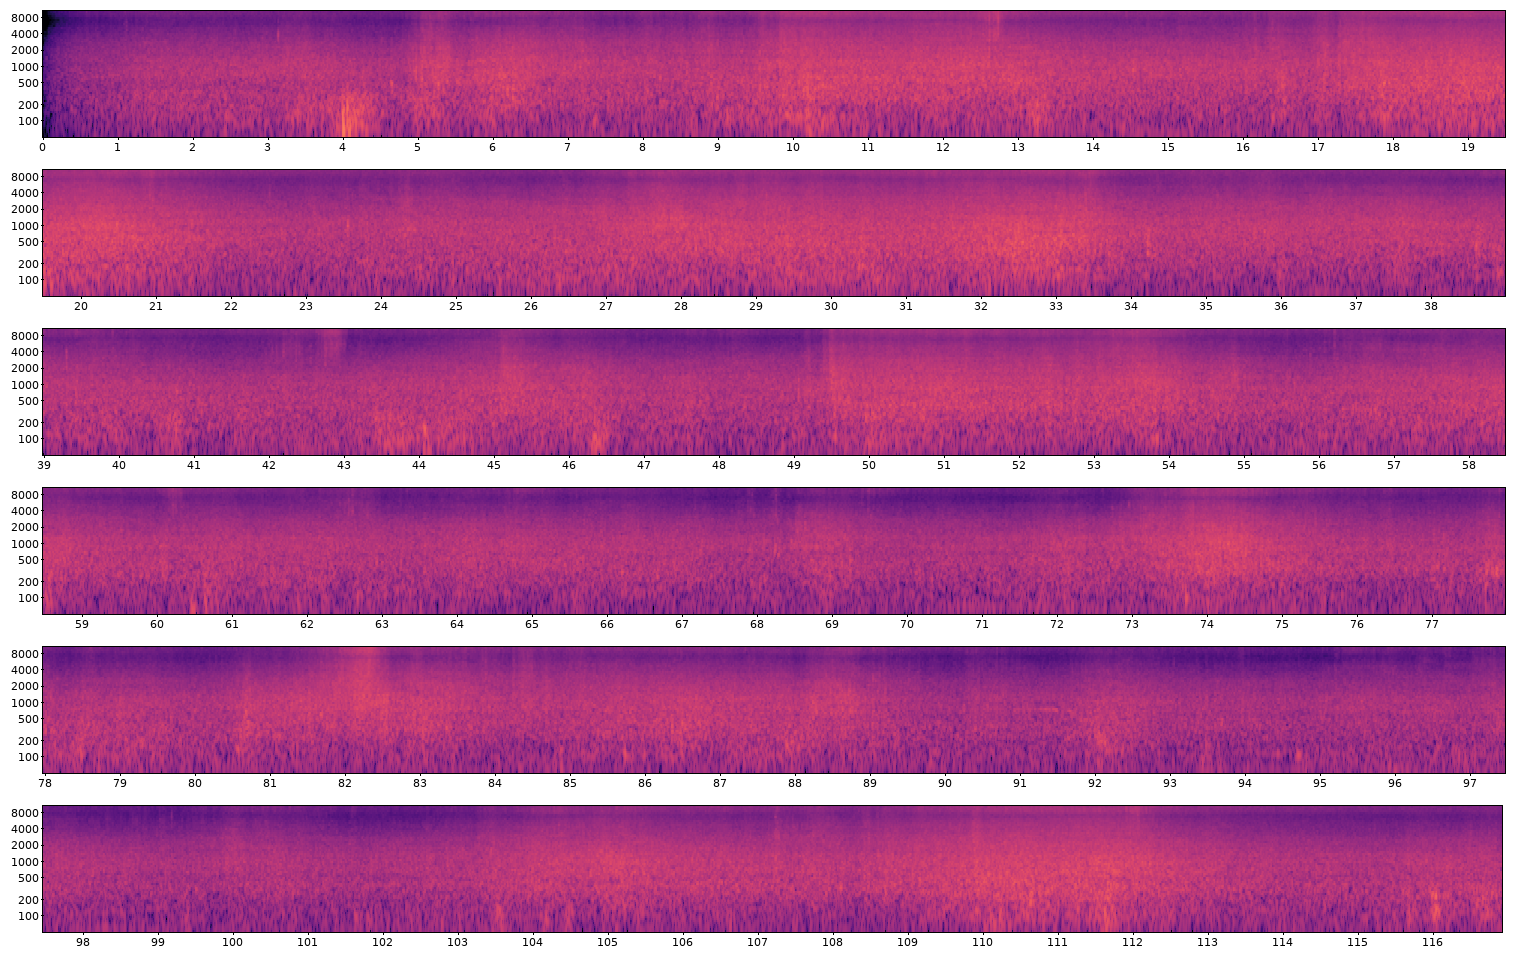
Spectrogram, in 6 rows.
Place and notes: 鳳坑漁港, Xinfeng Township - Seawater high tide time
Seawater high tide time, Small pier, The sea is slowly rising tide
Zoom H2n MS+XY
